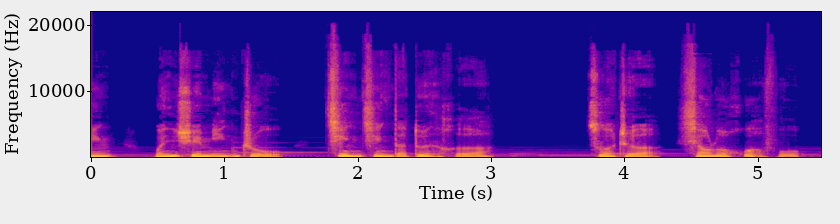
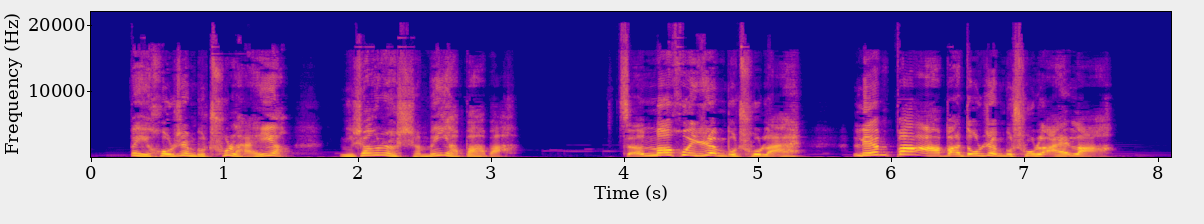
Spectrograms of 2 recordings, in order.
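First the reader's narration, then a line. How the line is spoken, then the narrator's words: Furious, old man. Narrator (Chinese): 老头子竟大发肝火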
